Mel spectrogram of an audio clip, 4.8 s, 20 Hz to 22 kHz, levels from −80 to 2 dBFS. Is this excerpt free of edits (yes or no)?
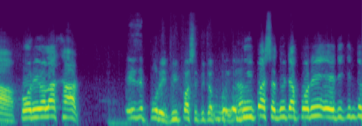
yes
